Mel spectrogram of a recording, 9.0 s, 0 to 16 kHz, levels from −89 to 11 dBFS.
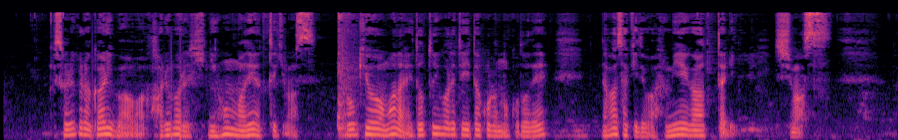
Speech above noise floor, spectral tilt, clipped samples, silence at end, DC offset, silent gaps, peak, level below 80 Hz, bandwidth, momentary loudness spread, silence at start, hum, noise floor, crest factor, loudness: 27 dB; -4.5 dB/octave; under 0.1%; 0.3 s; under 0.1%; none; -4 dBFS; -52 dBFS; 12 kHz; 8 LU; 0.55 s; none; -49 dBFS; 20 dB; -23 LUFS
